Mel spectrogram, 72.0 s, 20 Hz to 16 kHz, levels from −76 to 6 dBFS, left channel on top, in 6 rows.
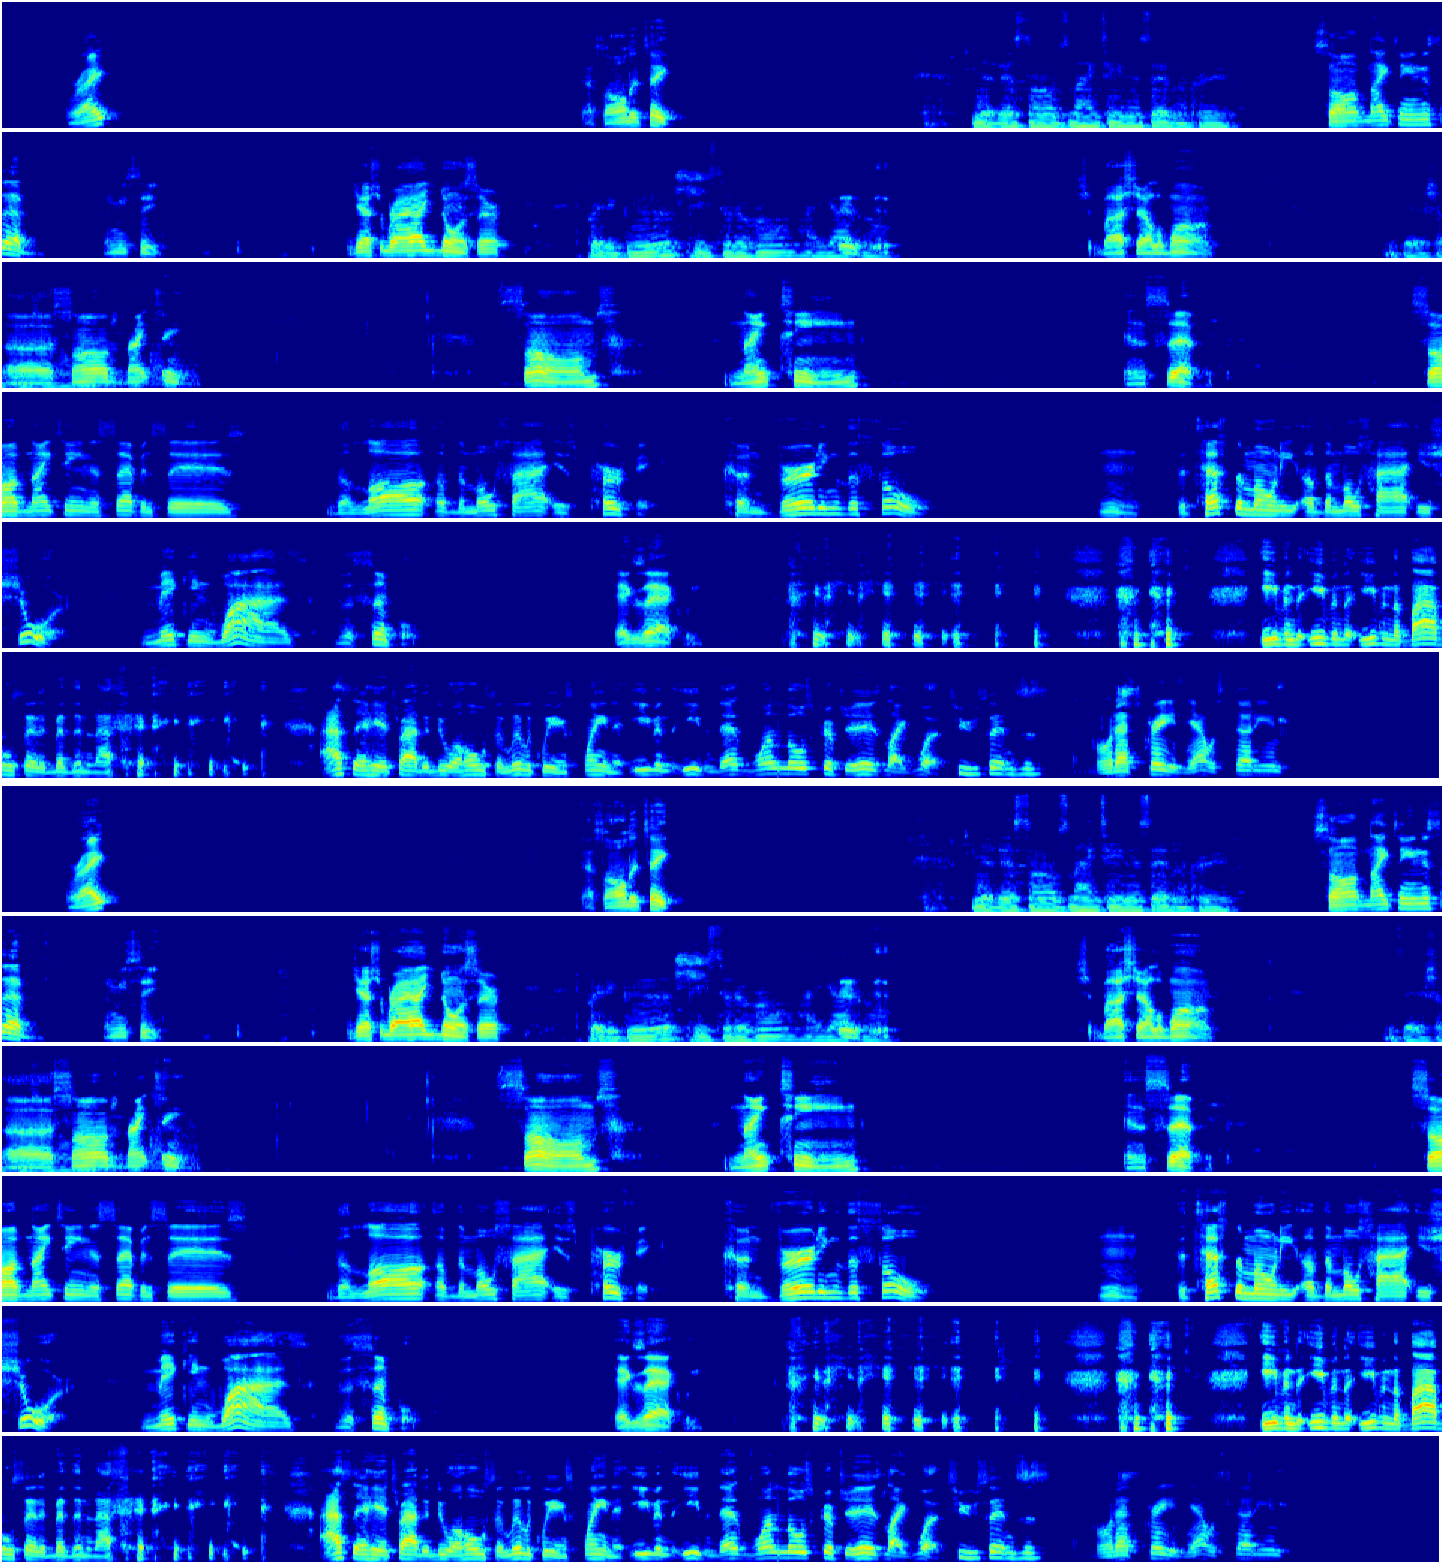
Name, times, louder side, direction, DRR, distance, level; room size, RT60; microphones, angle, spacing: voice 1, 0.5-0.9 4.8-5.5 10.9-12.2 12.9-13.3 14.9-16.1 17.7-17.8 19.0-19.3 21.0-22.1 24.0-25.6 28.1-29.2 30.1-31.1 33.3-33.9 35.7-38.0 38.8-41.4 42.0-43.7 45.1-45.4 45.8-48.5 49.2-50.4 50.8-51.4 53.1-53.8 54.5-56.0 56.9-57.8 58.1-61.7 62.4-68.7, right 3 dB, 25° right, 0.3 m, -31 dB
voice 2, 7.5-10.3 16.6-19.4 23.6-24.6, equal, 75° right, 2.9 m, -42 dB
voice 3, 69.1-70.7, left 5 dB, 60° left, 0.5 m, -36 dB
6.0 x 3.7 x 4.5 m
head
